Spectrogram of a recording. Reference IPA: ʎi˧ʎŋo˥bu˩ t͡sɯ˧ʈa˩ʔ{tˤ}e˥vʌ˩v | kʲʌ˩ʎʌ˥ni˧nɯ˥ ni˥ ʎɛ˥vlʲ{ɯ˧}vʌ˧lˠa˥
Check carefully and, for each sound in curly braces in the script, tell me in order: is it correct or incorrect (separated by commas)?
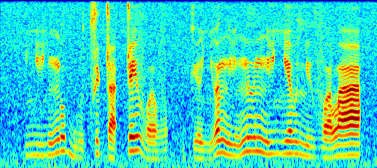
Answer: incorrect, correct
